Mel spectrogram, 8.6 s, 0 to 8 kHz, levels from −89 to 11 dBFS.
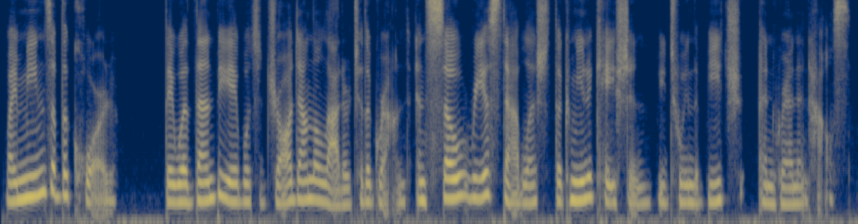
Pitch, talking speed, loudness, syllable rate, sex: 210 Hz, 205 wpm, -19 LUFS, 5.4 syllables/s, female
